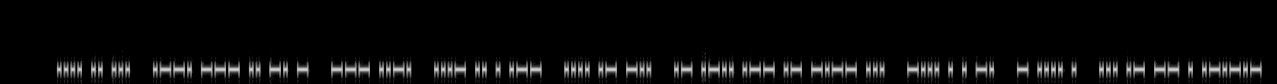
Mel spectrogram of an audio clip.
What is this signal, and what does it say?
Morse code, heard as a keyed tone, about 36 wpm, 700 Hz. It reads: HIS POINT OF VIEW HAD ALWAYS BEEN THE SAME.
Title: Sentences from Top 1000 Words - Review Part 6 - 35wpm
